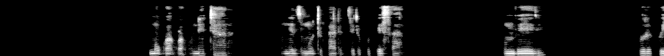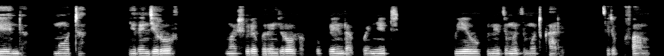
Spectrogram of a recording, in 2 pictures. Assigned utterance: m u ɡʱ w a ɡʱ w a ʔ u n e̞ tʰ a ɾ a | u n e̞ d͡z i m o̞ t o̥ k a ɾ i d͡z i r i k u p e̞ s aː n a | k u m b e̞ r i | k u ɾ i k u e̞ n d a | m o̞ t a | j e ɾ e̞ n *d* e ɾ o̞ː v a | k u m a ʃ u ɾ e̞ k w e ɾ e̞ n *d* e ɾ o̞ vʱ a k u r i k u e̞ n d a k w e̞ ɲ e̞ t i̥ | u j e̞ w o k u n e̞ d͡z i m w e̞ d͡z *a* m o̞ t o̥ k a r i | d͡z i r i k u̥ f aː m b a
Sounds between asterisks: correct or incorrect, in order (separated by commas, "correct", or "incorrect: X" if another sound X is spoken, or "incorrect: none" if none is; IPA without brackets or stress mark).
incorrect: d͡ʒ, incorrect: d͡ʒ, incorrect: i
